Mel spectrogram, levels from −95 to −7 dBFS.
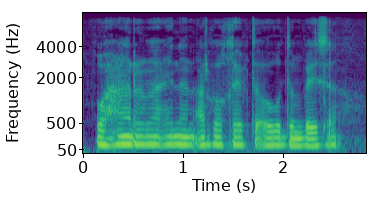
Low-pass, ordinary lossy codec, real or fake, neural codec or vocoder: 7.2 kHz; none; fake; codec, 16 kHz, 4 kbps, FunCodec, trained on Chinese and English, 50 frames a second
